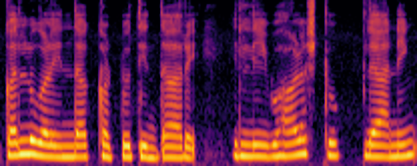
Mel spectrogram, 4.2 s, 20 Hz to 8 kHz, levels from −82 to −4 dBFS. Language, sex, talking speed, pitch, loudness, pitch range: Kannada, female, 70 wpm, 210 Hz, -16 LUFS, 200-220 Hz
